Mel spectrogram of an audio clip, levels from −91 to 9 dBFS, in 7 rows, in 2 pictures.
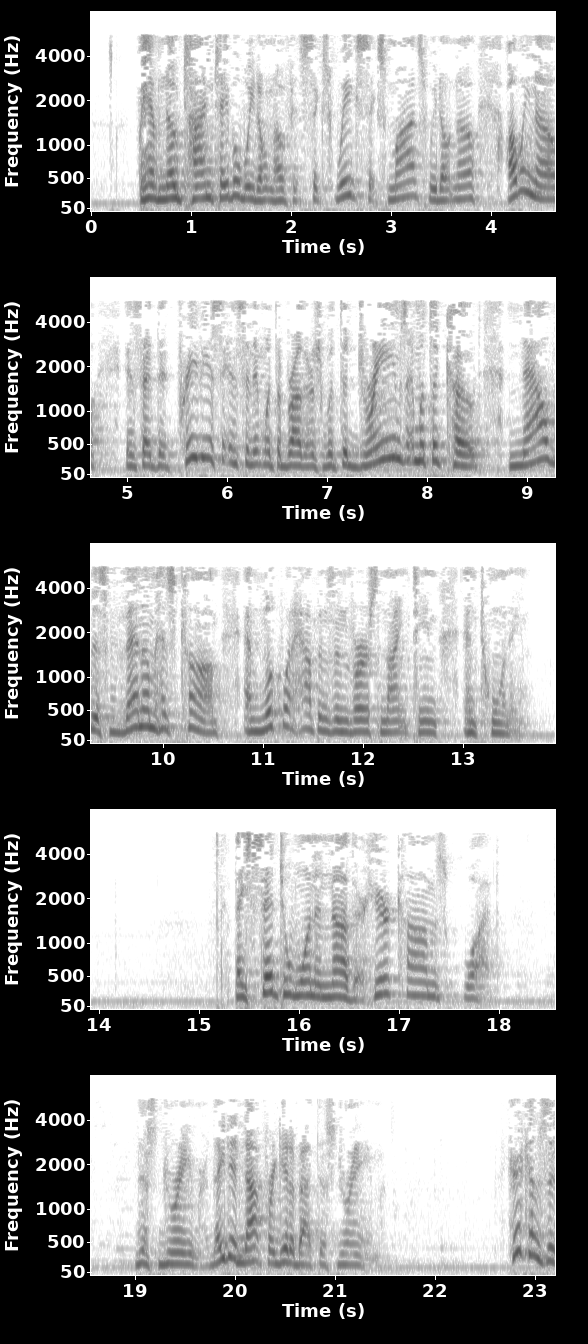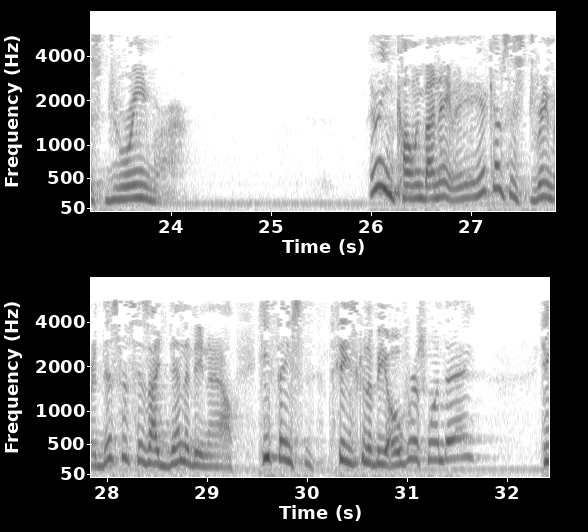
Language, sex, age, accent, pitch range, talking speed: English, male, 50-69, American, 160-225 Hz, 180 wpm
